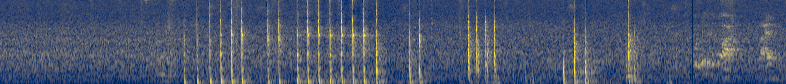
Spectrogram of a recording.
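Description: Rapid runs of sharp knocks or taps, about nine a second, starting about two seconds in and breaking into shorter clusters, with a few brief sliding squeaks near the end.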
